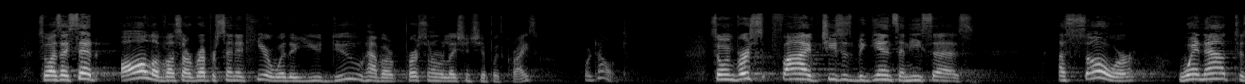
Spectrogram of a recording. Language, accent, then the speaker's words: English; Dominican Republic; So if you don't know that I'm from Dominican Republic, I am from Dominican Republic.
